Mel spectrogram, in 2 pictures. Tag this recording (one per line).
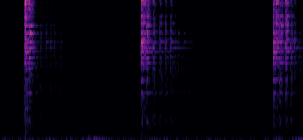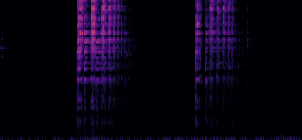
metal
drop
floor
sword
clang
metallic
blade
iron
ting
impact
steel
